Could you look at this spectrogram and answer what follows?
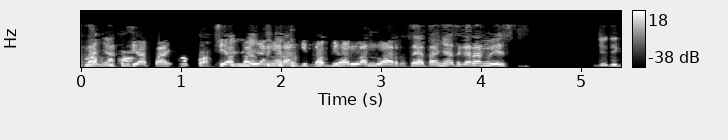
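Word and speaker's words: Bihar al-Anwar: Ya, Biharul Anwar, bukan Bihairul. Kalau debat ya, dengan saya harus yang benar membacanya ya.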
